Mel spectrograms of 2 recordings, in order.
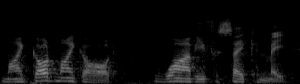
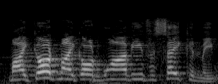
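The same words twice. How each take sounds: First: Soft, low, broken cry to God; hushed cry. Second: Loud anguished cry to God. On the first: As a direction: let the cry sink to almost nothing. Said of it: "he cries out". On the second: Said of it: "He cries out". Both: Acted.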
